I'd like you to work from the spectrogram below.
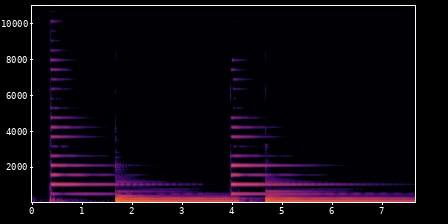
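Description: Plucked acoustic guitar strings ring out in pairs, the D string tuned down so the second note settles toward the first's pitch, each sustaining and slowly fading with no talking.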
